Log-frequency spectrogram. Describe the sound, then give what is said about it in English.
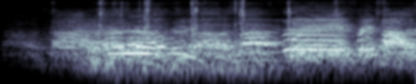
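Student protesters chant on Columbia University's campus at an encampment protesting the war in Gaza: a crowd of voices shouts rhythmic slogans in unison, loud and sustained, with short pauses between repeated phrases. “That's the sound of chanting early this morning on Columbia University's campus.”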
